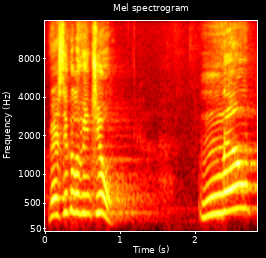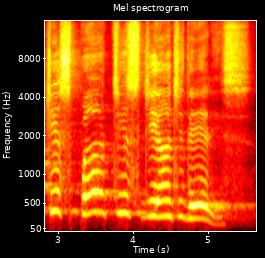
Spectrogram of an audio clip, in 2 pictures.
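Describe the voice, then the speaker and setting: A Brazilian man preaching a sermon, telling a story with lively asides. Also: very high-pitched, slow, big-room sound. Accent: Brazilian Portuguese. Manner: animated storytelling with many asides.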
